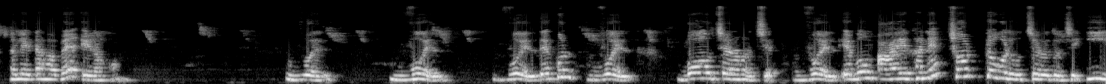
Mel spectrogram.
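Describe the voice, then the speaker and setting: Teacher lady, kinda high voice, says each word again and again, a bit far from the mic. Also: dull audio. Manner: repeats example words slowly and deliberately. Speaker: English pronunciation teacher. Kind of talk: explaining pronunciation in a lesson.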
